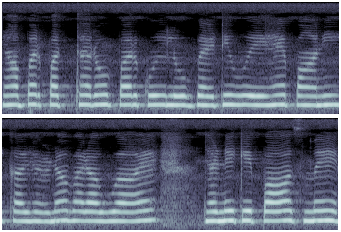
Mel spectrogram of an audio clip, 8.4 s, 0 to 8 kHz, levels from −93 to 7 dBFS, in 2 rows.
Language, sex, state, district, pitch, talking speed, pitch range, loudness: Hindi, female, Chhattisgarh, Bilaspur, 250 Hz, 140 wpm, 245-255 Hz, -13 LUFS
